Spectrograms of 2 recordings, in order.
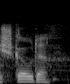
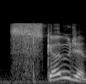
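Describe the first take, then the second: First: It begins with an sh sound. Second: It begins with a plain s sound.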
